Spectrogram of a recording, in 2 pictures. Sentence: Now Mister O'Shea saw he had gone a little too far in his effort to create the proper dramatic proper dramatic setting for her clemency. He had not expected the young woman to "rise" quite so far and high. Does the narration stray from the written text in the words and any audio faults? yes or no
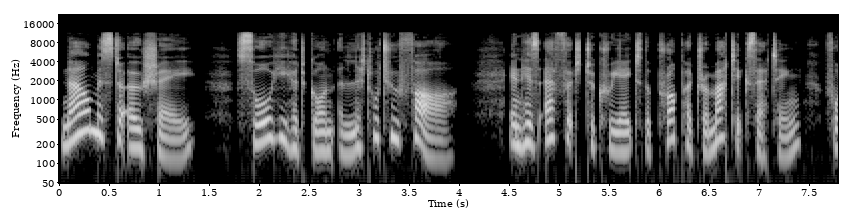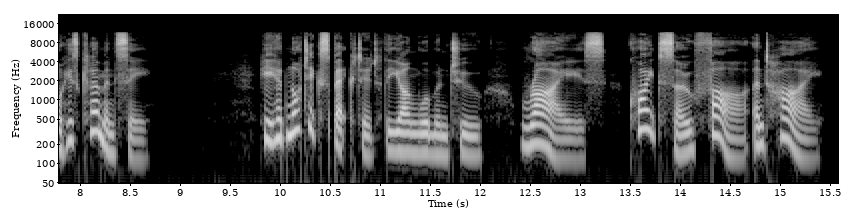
yes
